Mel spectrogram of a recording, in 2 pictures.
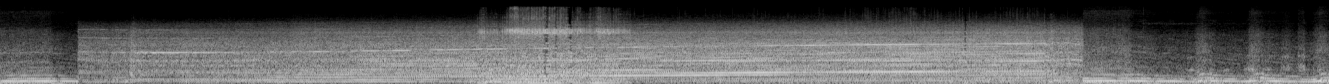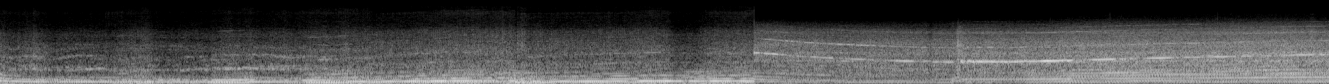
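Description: A racing car engine roars loudly from inside the cockpit, its pitch rising and falling through gear changes.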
